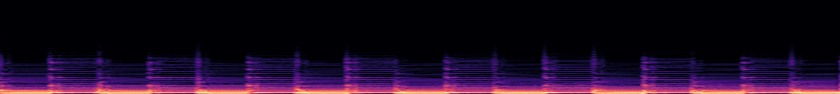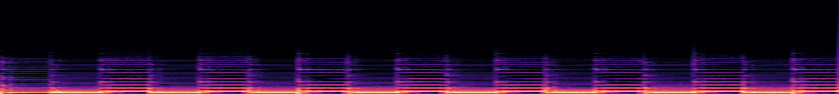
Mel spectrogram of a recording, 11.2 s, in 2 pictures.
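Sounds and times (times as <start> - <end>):
bass: 0.0 - 11.1.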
